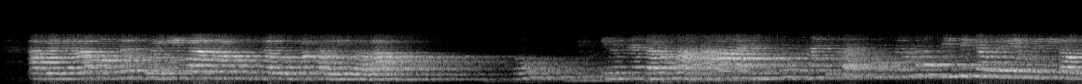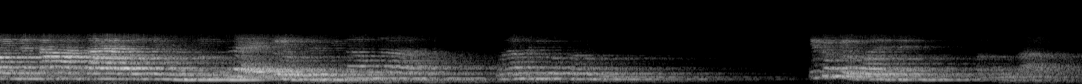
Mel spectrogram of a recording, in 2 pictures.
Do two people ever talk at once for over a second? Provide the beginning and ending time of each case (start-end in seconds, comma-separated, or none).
none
